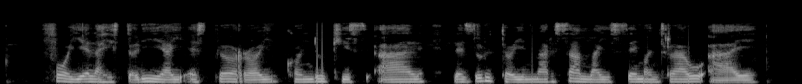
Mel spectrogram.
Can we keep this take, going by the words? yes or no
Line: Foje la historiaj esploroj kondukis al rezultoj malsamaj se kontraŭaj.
yes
